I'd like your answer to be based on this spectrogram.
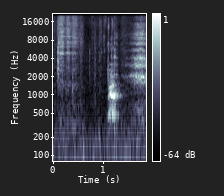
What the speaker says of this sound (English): I'm going to read a little bit to you in between my dog's barking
